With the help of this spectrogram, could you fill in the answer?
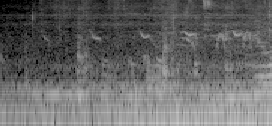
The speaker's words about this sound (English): Oh, yeah. Pick her all the way up. Look at this. no? Arm. That's a happy chicken.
